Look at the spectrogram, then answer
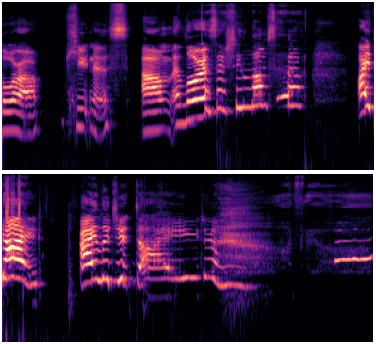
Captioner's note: Gay sigh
